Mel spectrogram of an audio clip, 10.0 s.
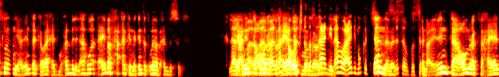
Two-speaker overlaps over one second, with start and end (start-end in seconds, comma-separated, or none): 4.7-6.5, 7.5-8.9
